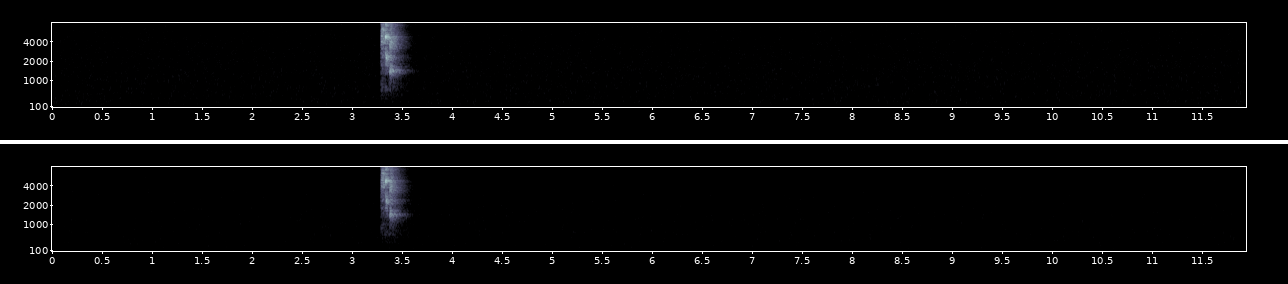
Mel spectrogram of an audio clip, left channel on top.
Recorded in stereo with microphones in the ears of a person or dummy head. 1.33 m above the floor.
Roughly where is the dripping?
Centre.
